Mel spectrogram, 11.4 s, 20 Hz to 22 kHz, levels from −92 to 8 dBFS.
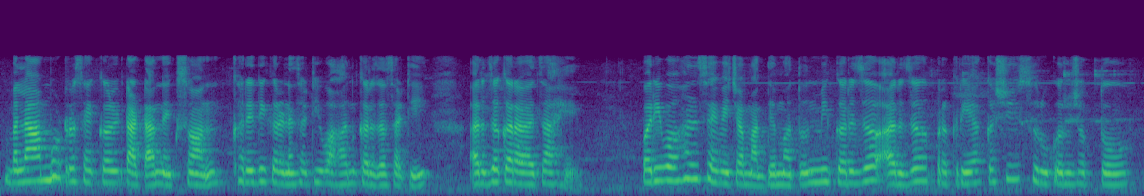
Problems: constant background noise, background conversations at intervals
